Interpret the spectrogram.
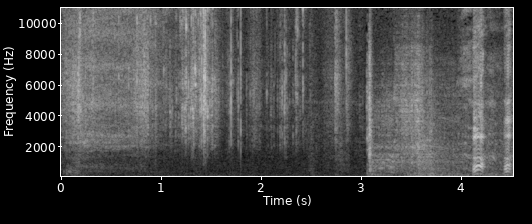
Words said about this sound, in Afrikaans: Klim in en draai die sleutel. Laat ons hoor wat maak jou bakkie.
